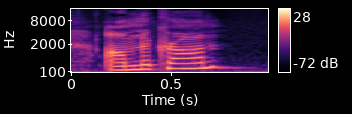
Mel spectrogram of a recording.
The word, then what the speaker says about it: Omicron: It's kind of like Omicron. No one is saying it right. It is a Greek letter, and in the Greek language, the emphasis is on the first syllable, so the om.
